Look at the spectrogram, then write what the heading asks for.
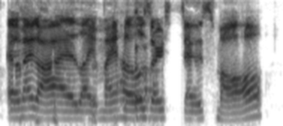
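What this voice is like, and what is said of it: Scottish-accented valley girl voice. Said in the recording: “What's that voice you're doing? Is that a valid girl, but she's from a Scottish valley? ... Scottish valley girl”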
